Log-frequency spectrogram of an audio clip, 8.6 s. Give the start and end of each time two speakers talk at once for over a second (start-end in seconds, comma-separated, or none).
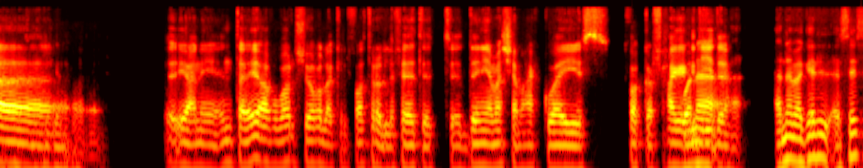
none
